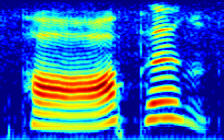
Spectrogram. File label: "phung", Thai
